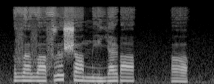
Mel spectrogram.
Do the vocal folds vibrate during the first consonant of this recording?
yes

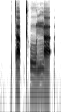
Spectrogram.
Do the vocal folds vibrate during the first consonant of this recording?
no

